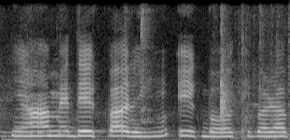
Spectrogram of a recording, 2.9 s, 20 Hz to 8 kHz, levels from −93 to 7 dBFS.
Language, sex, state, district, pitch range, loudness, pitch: Hindi, female, Bihar, Kaimur, 245-270 Hz, -18 LUFS, 260 Hz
